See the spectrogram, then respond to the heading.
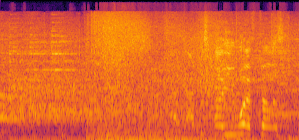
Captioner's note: bell ringing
